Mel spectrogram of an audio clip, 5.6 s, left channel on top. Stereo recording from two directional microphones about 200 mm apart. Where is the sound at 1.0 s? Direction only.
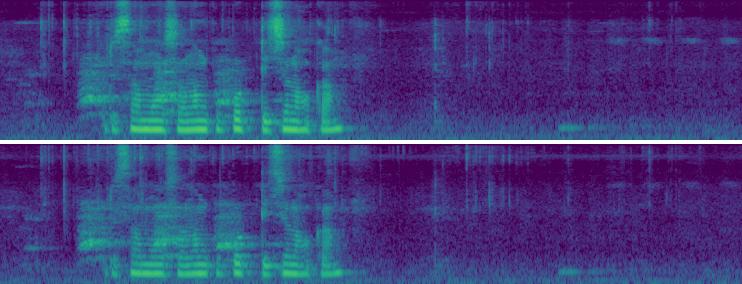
35° left (ahead or behind).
